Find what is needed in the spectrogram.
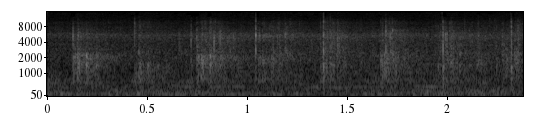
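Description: A pause in a man's speech: faint outdoor background noise with a few soft, irregular clicks.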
